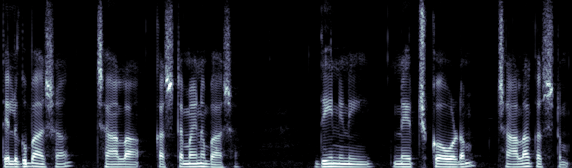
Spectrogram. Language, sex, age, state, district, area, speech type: Telugu, male, 45-60, Andhra Pradesh, West Godavari, rural, spontaneous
